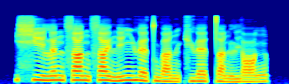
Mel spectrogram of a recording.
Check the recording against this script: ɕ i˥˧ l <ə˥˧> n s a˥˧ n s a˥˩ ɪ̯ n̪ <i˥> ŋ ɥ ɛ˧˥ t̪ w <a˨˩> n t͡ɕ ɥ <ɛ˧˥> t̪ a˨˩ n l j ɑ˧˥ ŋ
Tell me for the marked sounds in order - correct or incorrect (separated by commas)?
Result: correct, correct, correct, correct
